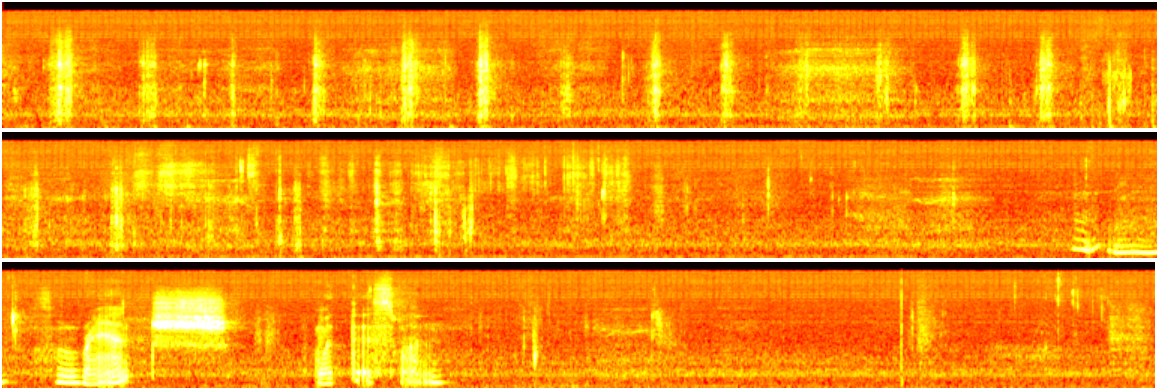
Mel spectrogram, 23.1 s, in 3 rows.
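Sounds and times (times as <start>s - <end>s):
chicken pulled apart crackling: 8.5s - 12.2s.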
